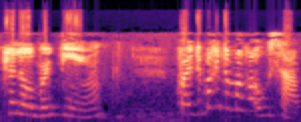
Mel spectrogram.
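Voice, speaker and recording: Vain scheming rich filipina girl, radio drama, swoopy and sharp, theatrical. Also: sits high, sing-song, unhurried, a little hiss or hum, full character voice, low-quality recording. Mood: composed, direct. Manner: gleeful, theatrical, haughty. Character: scheming, vain, mocking young rich woman.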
